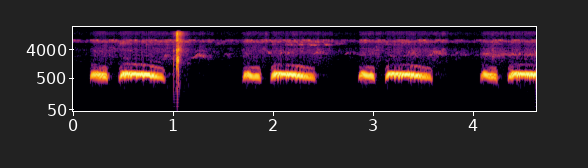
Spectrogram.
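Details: Caged decoy spotted dove luring wild doves, 'phá lúa' style; four paired coos, each a brief note followed by a drawn-out husky one, with a sharp click early on.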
